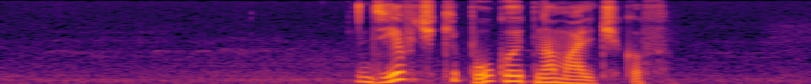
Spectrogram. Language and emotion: Russian, neutral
